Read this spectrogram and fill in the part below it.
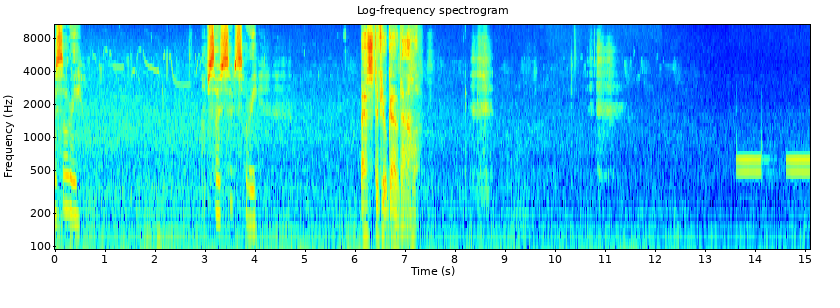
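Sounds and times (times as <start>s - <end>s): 
speech: 0.0s - 0.6s, 3.1s - 4.2s, 6.1s - 7.4s
low hiss: 0.0s - 15.0s
telephone disconnected-number tone beeps: 13.6s - 15.0s.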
